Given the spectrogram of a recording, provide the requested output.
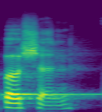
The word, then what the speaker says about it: Boshin: For our administration, we have John Vogt from our legal department, Lisa Carrion, and Jill Boshin. I said it right this time. Rhymes with motion.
